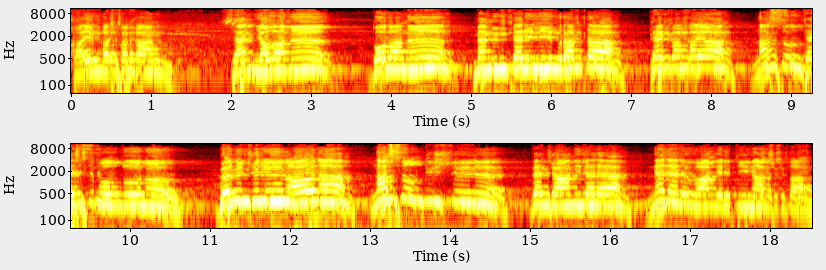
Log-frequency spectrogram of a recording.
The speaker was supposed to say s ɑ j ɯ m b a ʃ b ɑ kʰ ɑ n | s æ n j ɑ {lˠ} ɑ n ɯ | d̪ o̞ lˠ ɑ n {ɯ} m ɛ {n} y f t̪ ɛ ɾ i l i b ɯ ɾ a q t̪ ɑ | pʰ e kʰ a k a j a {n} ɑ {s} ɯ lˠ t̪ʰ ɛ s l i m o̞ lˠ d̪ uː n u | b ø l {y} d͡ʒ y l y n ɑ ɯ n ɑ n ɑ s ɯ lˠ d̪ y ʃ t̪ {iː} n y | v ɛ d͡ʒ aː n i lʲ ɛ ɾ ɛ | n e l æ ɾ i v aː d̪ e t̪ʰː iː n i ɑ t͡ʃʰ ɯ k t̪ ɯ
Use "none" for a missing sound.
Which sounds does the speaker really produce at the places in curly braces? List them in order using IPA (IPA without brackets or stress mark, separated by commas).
lˠ, ɯ, m, n, s, y, yː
